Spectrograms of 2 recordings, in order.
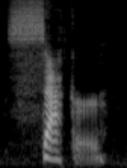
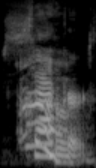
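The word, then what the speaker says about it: Sachar: And I looked it up and it is Lewis, but the last name very unintuitively is pronounced Sacker. – Sacker.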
